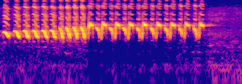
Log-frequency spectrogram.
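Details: Lively yellow-vented bulbul, recorded for use as a lure to attract other bulbuls. An unbroken rapid chatter of about twenty-five notes runs for two and a half seconds, stepping higher in pitch halfway through, then stops.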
